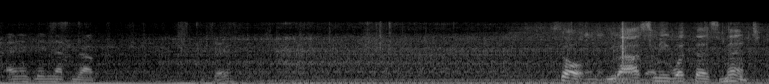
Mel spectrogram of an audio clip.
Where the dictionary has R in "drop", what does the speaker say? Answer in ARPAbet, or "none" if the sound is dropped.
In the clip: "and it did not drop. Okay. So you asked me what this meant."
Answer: none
